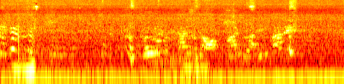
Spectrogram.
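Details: American Bully puppies at four days old, nursing from their mother under a heat lamp; a string of quick, rising-and-falling squeaky whines and whimpers over a low steady hum.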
